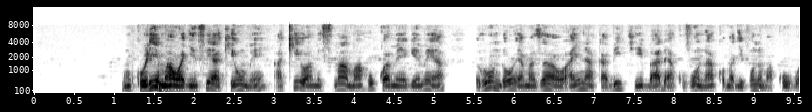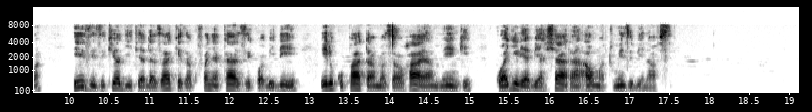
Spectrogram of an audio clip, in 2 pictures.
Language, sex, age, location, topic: Swahili, male, 18-24, Dar es Salaam, agriculture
